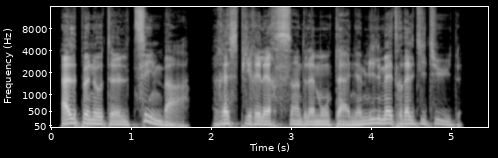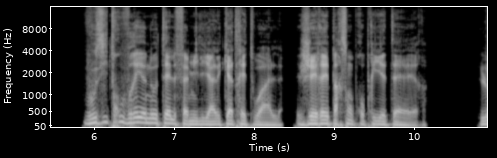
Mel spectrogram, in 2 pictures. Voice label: Voix grave souriante Pub; Alpen Hotel Zimba

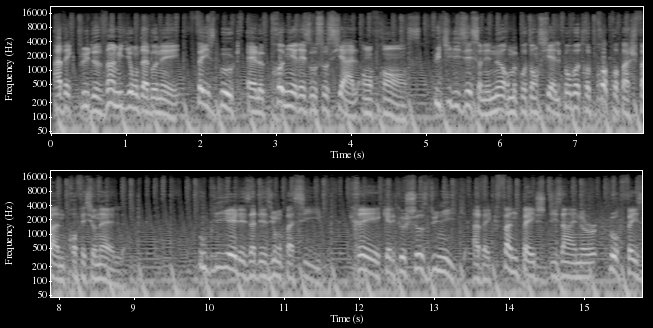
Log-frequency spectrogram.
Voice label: voix grave dynamique pub internet; Fanpage Designer

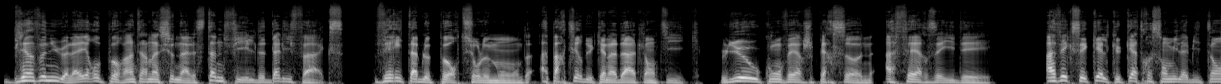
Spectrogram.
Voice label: voix grave souriante Corporate; Halifax

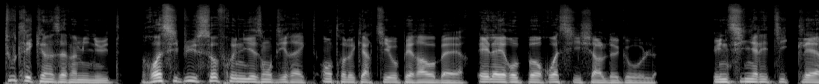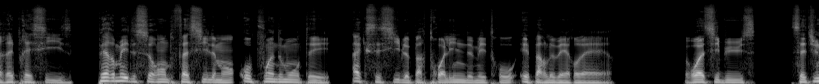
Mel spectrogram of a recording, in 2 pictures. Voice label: Voix medium souriante; RATP-Clip Roissybus

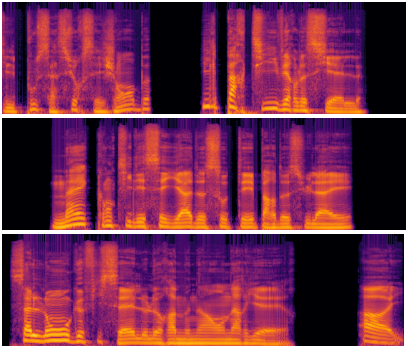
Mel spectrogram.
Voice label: Voix medium souriante Conte chien gracieux

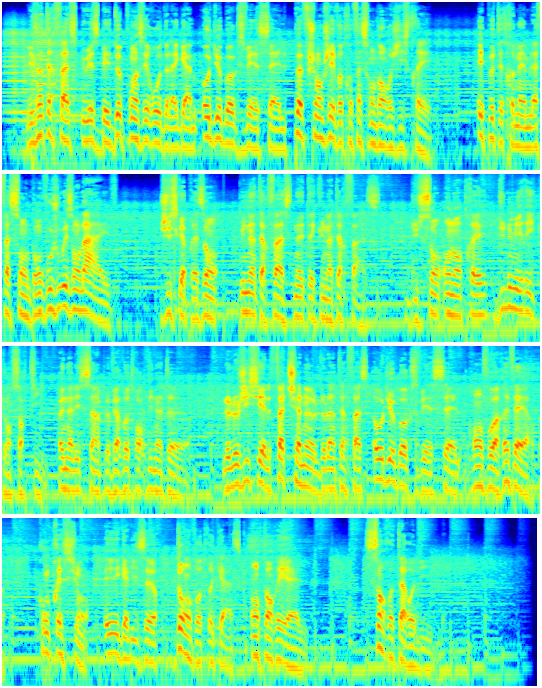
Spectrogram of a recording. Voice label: voix medium dynamique produit; Audio Box VSL

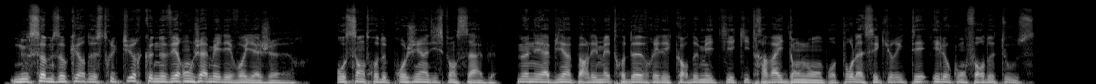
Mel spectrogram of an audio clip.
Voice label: Voix grave cassee Com Interne; RATP-Auteuil

